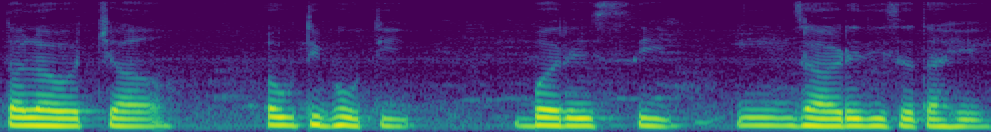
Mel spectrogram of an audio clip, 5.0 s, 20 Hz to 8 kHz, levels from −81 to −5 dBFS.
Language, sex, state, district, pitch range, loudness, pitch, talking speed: Marathi, female, Maharashtra, Gondia, 165-180 Hz, -16 LUFS, 170 Hz, 85 wpm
